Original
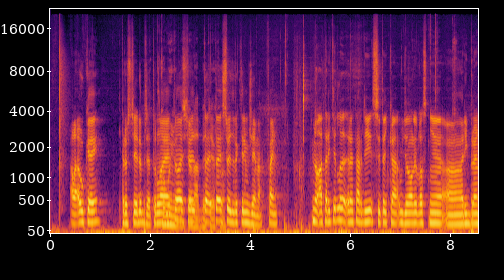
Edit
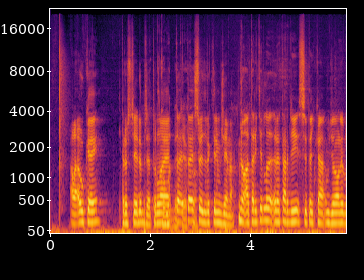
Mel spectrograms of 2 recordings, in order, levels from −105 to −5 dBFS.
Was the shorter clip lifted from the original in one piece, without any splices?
no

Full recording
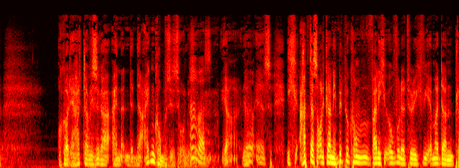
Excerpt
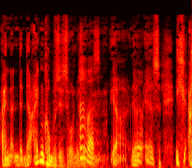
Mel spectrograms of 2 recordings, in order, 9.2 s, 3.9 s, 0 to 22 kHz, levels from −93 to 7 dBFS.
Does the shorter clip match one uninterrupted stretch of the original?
yes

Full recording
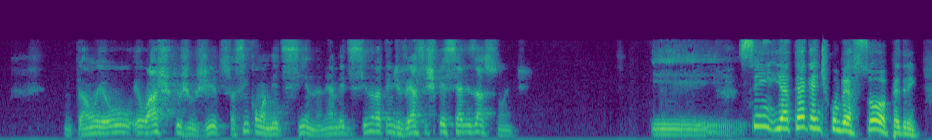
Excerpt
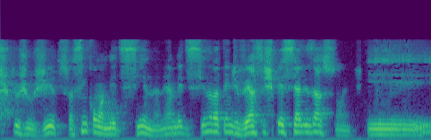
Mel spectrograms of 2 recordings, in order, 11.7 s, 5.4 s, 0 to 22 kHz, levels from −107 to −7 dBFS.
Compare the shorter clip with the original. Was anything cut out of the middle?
yes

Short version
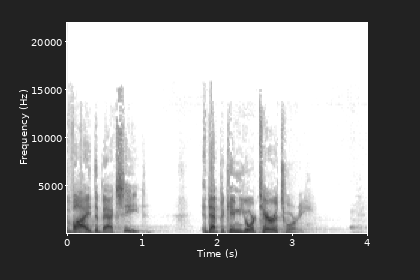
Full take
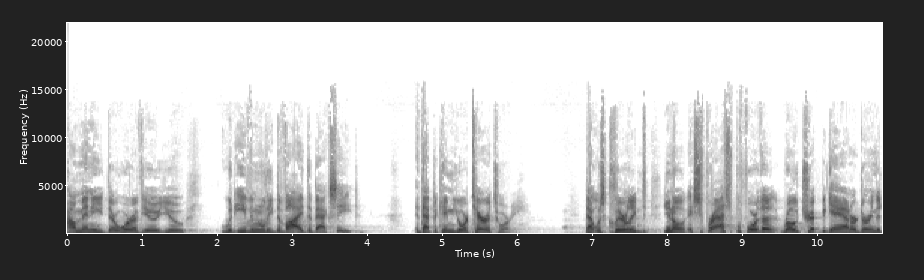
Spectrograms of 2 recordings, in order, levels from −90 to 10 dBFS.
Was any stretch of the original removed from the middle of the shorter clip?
no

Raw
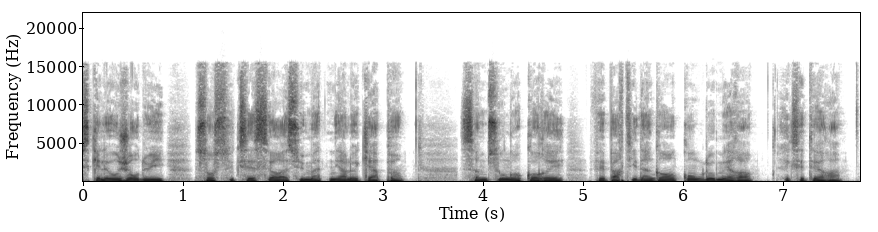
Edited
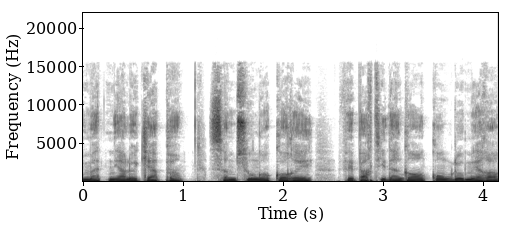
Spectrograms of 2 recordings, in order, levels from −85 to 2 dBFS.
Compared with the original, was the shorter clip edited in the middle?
yes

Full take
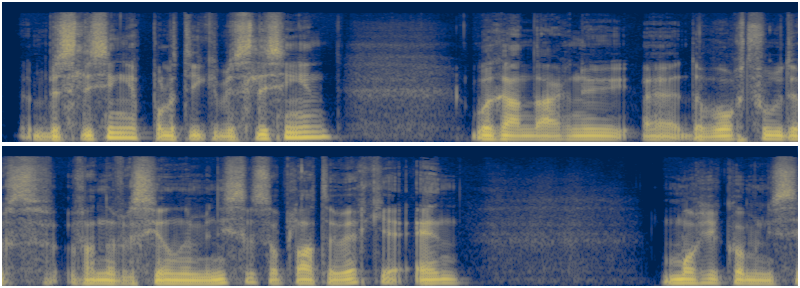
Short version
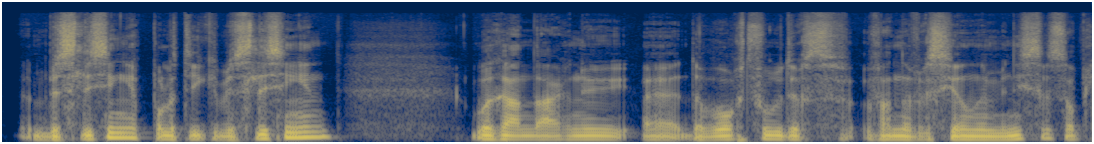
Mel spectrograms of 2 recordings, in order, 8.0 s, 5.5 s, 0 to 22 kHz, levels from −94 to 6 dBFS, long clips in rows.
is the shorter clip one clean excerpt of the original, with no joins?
yes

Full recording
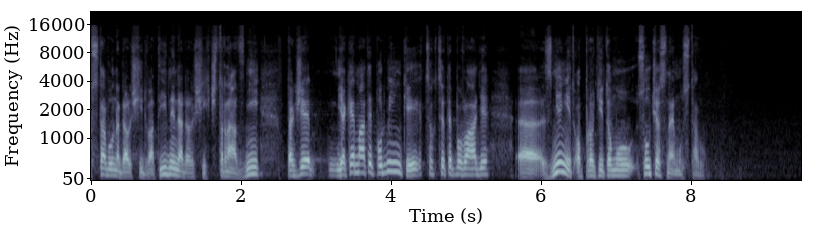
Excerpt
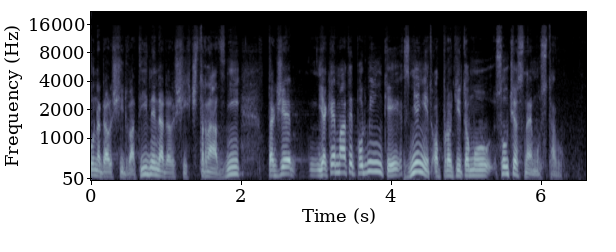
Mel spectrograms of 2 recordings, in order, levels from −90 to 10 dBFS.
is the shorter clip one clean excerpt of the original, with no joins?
no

